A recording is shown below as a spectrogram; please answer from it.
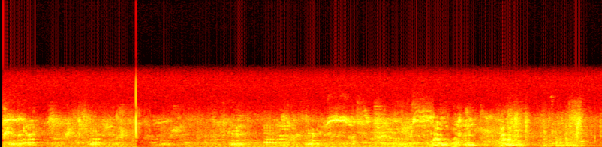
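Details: Piglets suckling milk from a sow, a busy chorus of soft overlapping grunts and squeaky snuffles about once a second, with one sharp click partway through.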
